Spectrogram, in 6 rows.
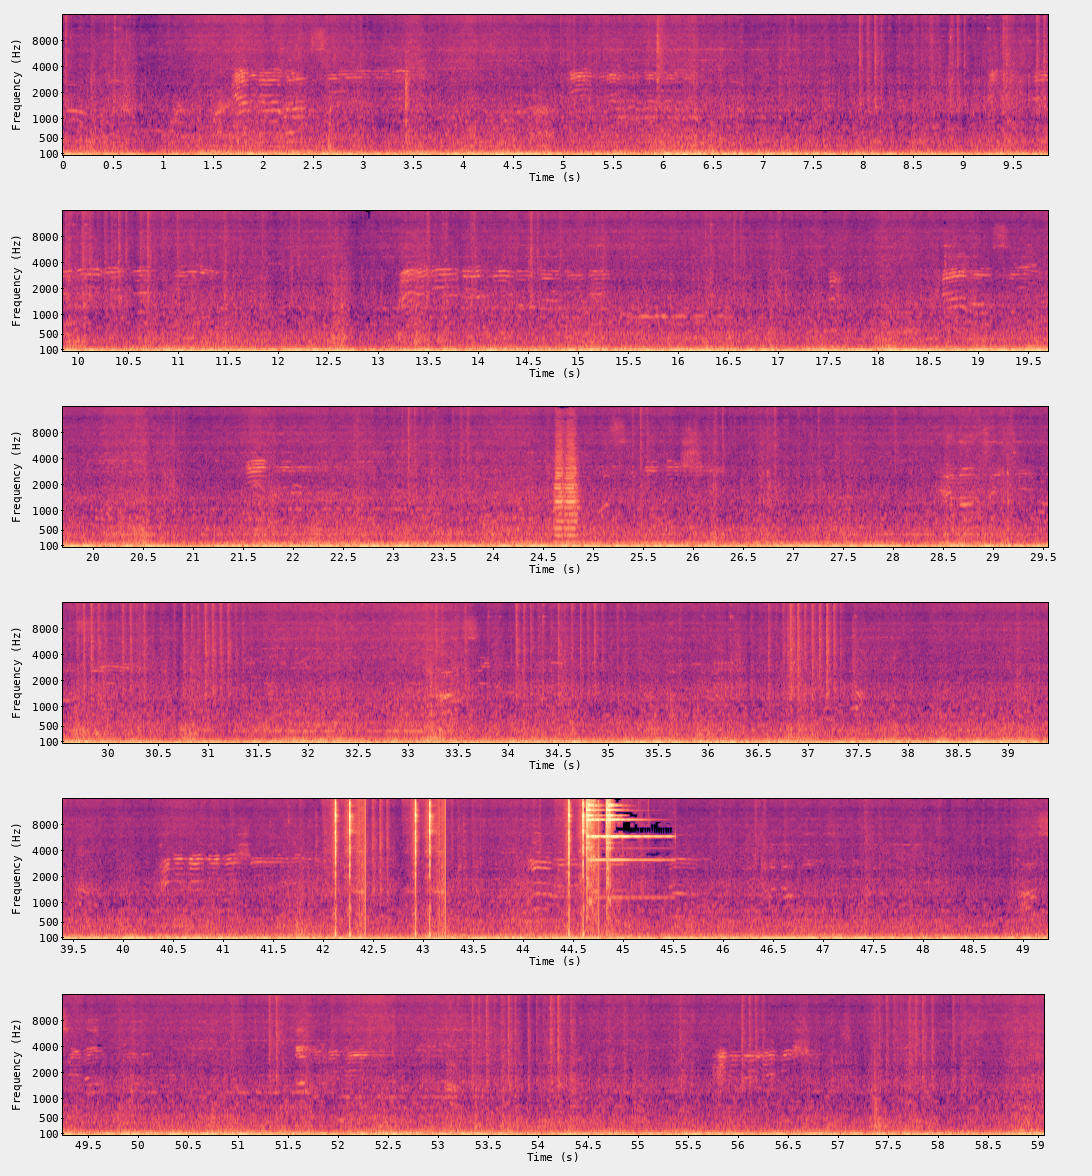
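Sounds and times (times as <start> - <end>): bus engine rumble: 0.0 - 59.0.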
